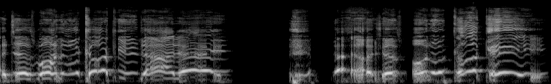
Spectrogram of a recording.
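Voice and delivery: put-on very high-pitched whiny little-kid wail; imitating crying daughter. Daughter begging dad for a cookie, mock crying. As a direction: put on a squealing child's tearful plea. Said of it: "I don't care about your crying".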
